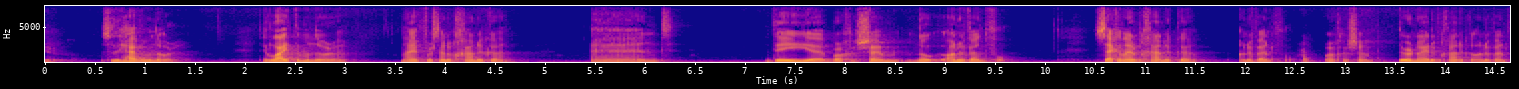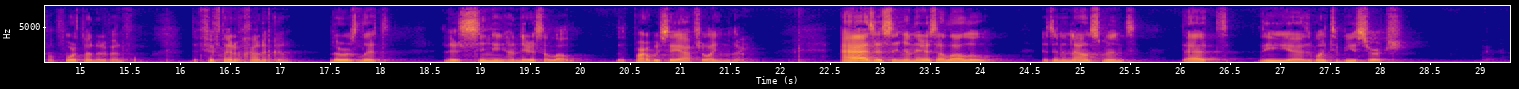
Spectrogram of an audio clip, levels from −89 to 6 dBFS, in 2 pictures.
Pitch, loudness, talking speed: 85 Hz, -25 LUFS, 150 wpm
